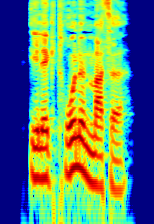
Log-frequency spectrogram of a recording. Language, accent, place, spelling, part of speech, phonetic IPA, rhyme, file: German, Germany, Berlin, Elektronenmasse, noun, [elɛkˈtʁoːnənˌmasə], -oːnənmasə, De-Elektronenmasse.ogg
- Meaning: electron mass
